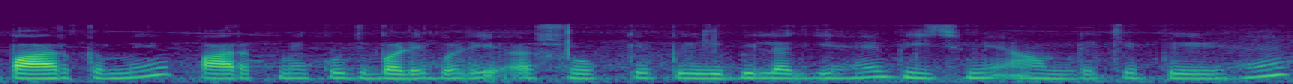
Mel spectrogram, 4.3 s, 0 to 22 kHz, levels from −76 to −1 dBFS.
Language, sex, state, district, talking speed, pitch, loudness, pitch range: Hindi, female, Chhattisgarh, Raipur, 265 wpm, 195 Hz, -24 LUFS, 185-205 Hz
